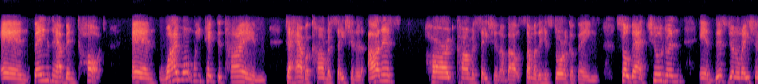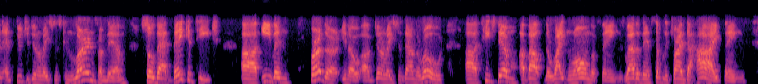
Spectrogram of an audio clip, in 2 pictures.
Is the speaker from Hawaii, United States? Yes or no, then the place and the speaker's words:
no; Florida, United States; there was a representative from my home state of Florida.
